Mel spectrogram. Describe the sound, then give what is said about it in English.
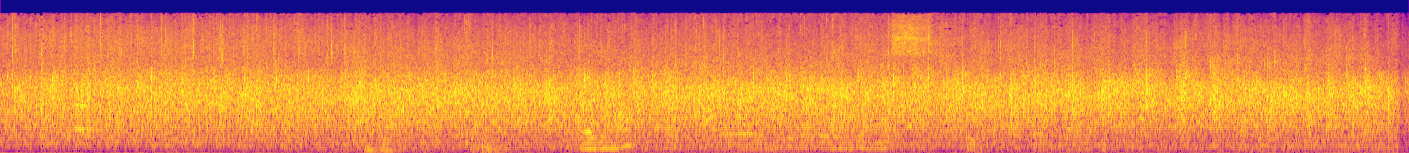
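Loud, sustained audience applause welcoming Garry Kasparov on stage at a talk on hacking, power and propaganda, an even wall of clapping that continues unbroken for the whole stretch. “Kasparov has been a figurehead in the opposition of Putin's government. Please give him a warm welcome.”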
